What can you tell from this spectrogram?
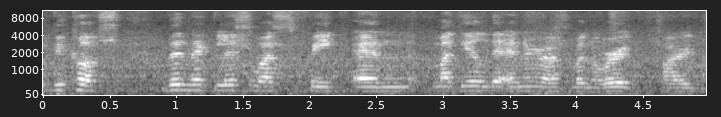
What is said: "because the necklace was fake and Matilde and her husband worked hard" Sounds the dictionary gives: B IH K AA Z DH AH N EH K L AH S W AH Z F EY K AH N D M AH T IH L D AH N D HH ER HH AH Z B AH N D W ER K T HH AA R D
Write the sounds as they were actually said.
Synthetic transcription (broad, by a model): B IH K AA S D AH N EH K L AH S W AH S F EY K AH N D M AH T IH L D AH N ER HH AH S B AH N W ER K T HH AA R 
